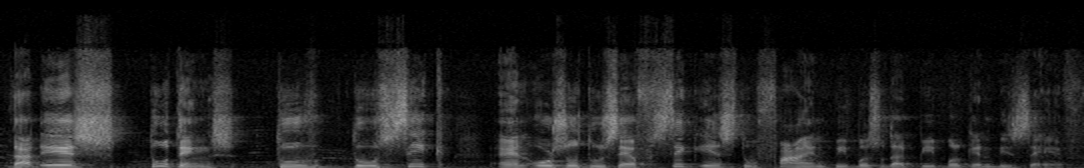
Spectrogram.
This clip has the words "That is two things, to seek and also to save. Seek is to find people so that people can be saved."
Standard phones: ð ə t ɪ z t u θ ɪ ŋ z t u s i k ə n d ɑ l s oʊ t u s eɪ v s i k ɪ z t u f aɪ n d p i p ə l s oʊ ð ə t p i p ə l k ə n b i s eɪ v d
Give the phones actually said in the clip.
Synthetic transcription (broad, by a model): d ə t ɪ s t u t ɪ ŋ s t u s i k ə n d ɑ l s oʊ t u s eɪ f s i k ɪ s t u f aɪ n d p i p ə l s oʊ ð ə t p i p ə l k ə n b i s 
